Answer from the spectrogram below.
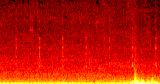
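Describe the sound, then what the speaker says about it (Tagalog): Road traffic in Parañaque, Philippines, a low rumbling wash of car engines with faint ticking, swelling louder near the end as a vehicle passes close by. "gaya ng dati, traffic pa rin dito"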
